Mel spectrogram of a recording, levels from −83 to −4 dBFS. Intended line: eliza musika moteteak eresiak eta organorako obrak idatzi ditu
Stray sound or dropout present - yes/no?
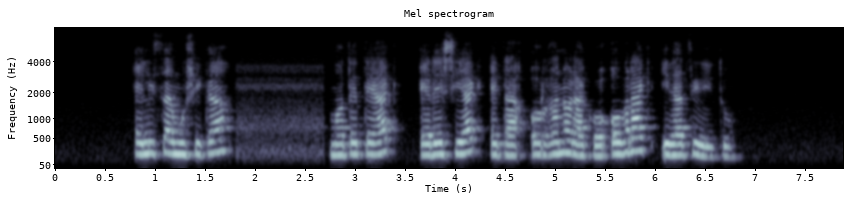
no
